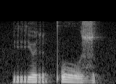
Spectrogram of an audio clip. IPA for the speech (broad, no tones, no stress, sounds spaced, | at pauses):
rʲ œ r pʼ o z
